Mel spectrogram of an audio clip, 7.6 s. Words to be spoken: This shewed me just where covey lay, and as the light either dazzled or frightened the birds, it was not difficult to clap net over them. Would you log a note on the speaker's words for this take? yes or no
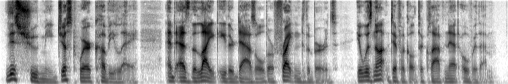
no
